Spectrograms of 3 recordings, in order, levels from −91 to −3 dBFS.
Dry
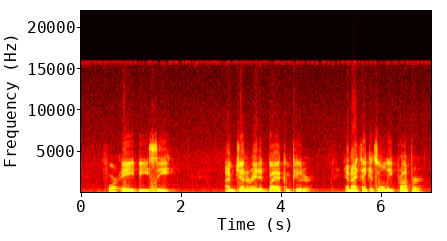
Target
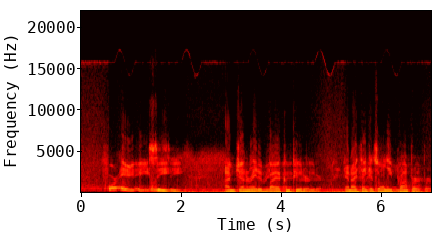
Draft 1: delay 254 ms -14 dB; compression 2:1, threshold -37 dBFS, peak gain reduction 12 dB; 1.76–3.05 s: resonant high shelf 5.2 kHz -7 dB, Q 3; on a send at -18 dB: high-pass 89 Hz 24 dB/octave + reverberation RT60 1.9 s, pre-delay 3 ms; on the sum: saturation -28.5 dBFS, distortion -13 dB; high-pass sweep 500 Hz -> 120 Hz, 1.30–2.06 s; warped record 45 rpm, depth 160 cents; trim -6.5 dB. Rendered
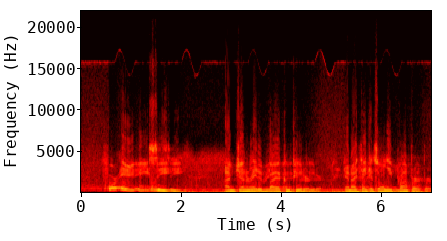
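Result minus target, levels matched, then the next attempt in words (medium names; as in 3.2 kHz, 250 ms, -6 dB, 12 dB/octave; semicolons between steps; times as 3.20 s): compression: peak gain reduction -5 dB
delay 254 ms -14 dB; compression 2:1, threshold -47 dBFS, peak gain reduction 17 dB; 1.76–3.05 s: resonant high shelf 5.2 kHz -7 dB, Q 3; on a send at -18 dB: high-pass 89 Hz 24 dB/octave + reverberation RT60 1.9 s, pre-delay 3 ms; on the sum: saturation -28.5 dBFS, distortion -19 dB; high-pass sweep 500 Hz -> 120 Hz, 1.30–2.06 s; warped record 45 rpm, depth 160 cents; trim -6.5 dB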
